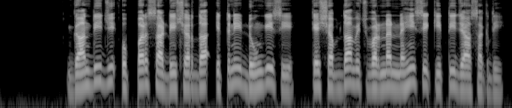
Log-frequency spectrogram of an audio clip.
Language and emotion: Punjabi, neutral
